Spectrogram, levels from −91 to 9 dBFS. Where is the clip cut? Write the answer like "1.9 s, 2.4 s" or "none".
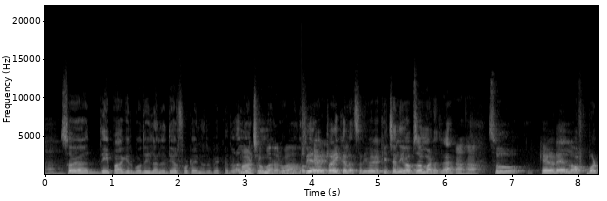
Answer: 3.8 s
